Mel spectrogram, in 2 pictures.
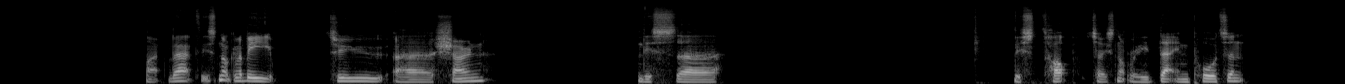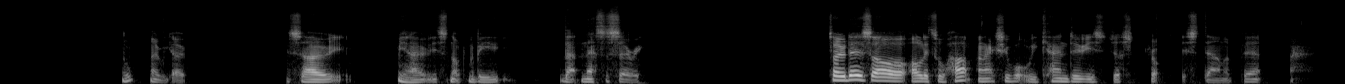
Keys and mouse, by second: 3.2-4.0 middle drag, 6.8-8.6 drag, 9.2 ctrl+c, 9.8 ctrl+v, 10.9-11.4 middle drag, 12.1-13.4 middle drag, 14.3-15.3 middle drag, 15.7 middle click, 21.0 middle click, 25.1-26.5 drag.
